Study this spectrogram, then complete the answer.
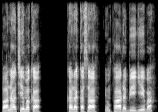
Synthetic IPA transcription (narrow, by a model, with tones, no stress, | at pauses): b̥aː˨na˦t͡ʃeː˦mɐ˦ka˨ | kɐ˦da˨ka˨sa˦˨ʔɪ˦mɸaː˦ɽa˨beː˨ɡʲeː˦ba˦ʔ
